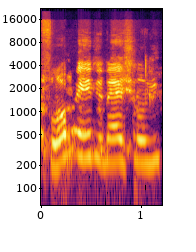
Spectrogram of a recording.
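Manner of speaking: high, fast, mock incredulous rant. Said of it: "I was like".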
